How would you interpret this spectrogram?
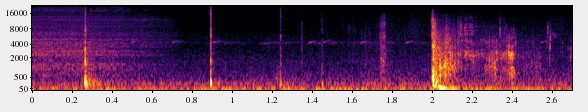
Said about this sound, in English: You can't just stomp on all the apples. Calm down. It was rotten anyway. Ew, it's all over me. Gross.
